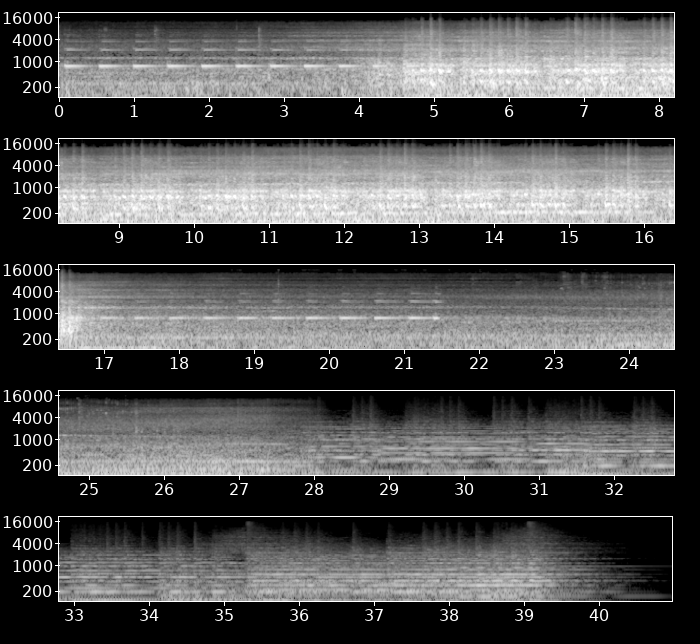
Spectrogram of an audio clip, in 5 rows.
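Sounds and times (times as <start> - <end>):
crossing warning bell ringing: 0.0 - 22.0, 26.2 - 28.1
train wheels clattering over rails: 2.4 - 21.4.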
